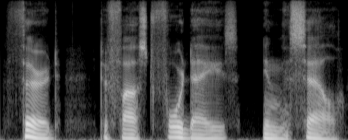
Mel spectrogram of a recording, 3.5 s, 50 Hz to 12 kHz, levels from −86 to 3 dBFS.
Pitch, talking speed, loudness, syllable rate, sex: 100 Hz, 120 wpm, -17 LUFS, 3.0 syllables/s, male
